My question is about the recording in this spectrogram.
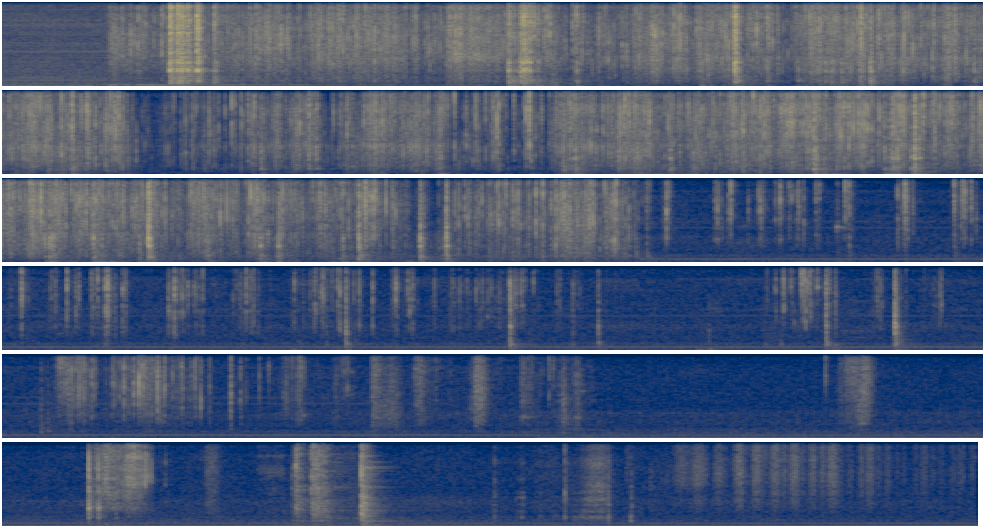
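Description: Plastic bag of frozen tater tots crinkling and being torn open, with the tots spilling and clattering onto a foil-lined baking sheet for about the first dozen seconds. Then it goes much quieter: a steady low hum with occasional light taps and clicks as the tots are set in rows on the foil.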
